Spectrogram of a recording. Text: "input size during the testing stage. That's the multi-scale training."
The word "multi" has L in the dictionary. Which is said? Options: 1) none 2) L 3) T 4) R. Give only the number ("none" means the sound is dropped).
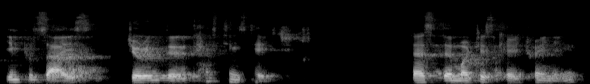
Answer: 1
